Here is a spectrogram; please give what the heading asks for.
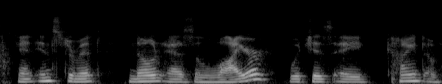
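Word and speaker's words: lyre: accompaniment of this harp this liar and that word is spelled l y r e and the word liar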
